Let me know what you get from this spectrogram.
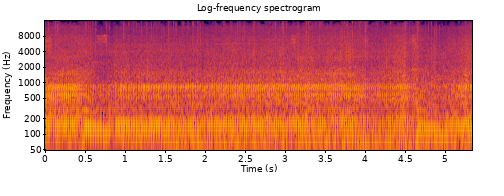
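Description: Kawasaki ER-6f's parallel-twin engine running at a steady cruise, heard from the rider's helmet over constant wind rumble on the microphone. The engine note dips briefly about half a second in and again near the end.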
